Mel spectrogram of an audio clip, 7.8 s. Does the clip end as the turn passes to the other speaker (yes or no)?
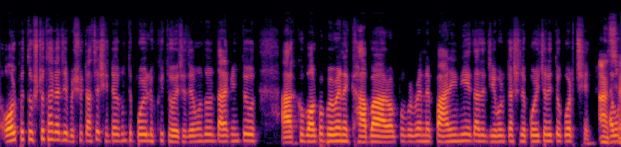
yes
